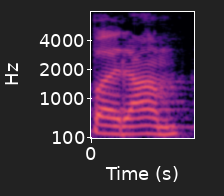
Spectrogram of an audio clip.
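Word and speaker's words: परम्: में अमिक्स करना लभते प में अ मिक्स करना है प र के साथ आधा म पराम चौथा चरण रिपीट मद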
